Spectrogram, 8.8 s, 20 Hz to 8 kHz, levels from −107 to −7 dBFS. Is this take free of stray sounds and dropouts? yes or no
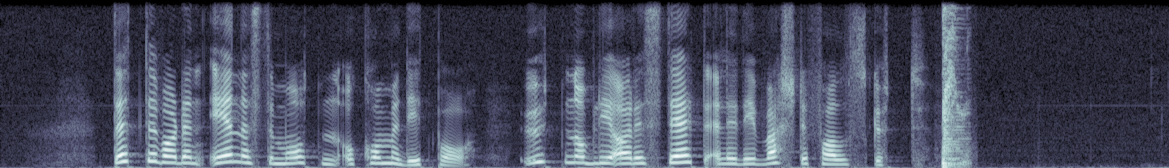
no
